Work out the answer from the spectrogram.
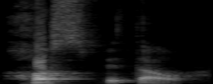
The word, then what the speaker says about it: hospital: olha só a palavra hospital hospital Então esse H É pronunciado então a gente vai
